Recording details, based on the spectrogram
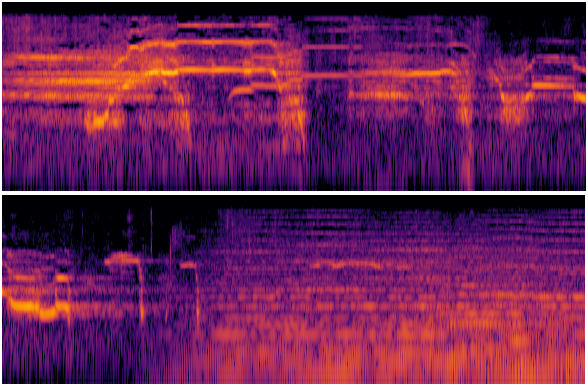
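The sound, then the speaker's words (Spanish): Deer bugling during the rut: several loud, high whistling calls that rise and fall in sweeping squeals, followed by a lower, steady harmonic drone with no talking. “Mientras que los alces ganan peso para el invierno, los ciervos anuncian que su propio celo ha llegado.”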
